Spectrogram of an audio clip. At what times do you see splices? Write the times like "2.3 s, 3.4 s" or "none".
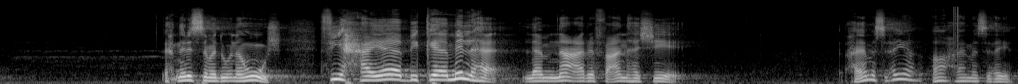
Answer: none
